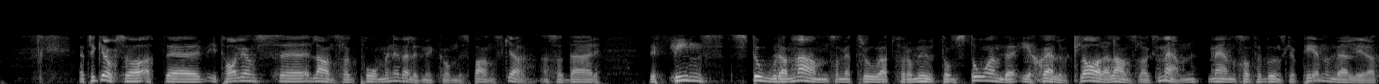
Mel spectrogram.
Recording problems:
garbled, watery; badly; nothing above 4 kHz

